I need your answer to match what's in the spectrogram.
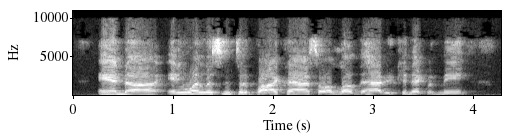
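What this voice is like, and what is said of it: Excited, energetic voice. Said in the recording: “I get excited. You can hear it in my voice.”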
